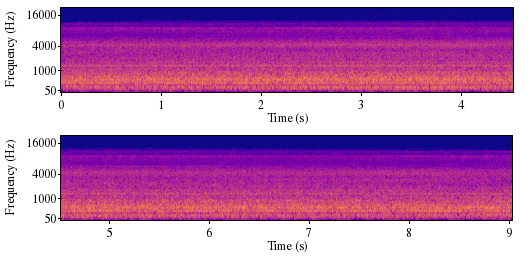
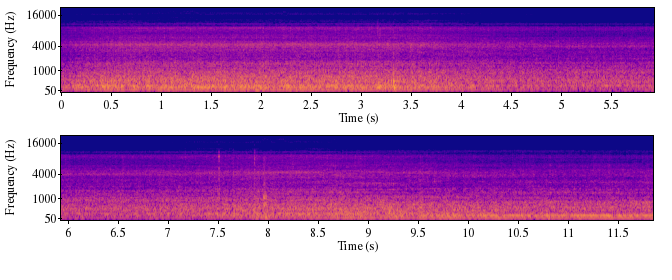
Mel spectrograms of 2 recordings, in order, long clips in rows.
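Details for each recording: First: Bachmann Dash 9 model locomotive on stationary rollers after reseating motors on contact strips, speed steps 4 to 8: smooth, even motor hum with steady whir, no catching, ticking or grinding; rear and front blocks run healthy. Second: Bachmann Dash 9 model locomotive on stationary rollers, running reversed, rear motor block before repair: steady coarse growl, more growling than the front block; rear block had been stopping, later fixed by reseating motors against the contact strips.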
